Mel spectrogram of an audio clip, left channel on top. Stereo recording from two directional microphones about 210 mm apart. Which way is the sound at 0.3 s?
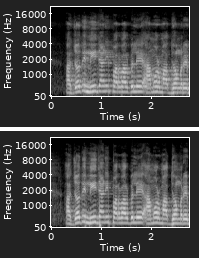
40° right (ahead or behind).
